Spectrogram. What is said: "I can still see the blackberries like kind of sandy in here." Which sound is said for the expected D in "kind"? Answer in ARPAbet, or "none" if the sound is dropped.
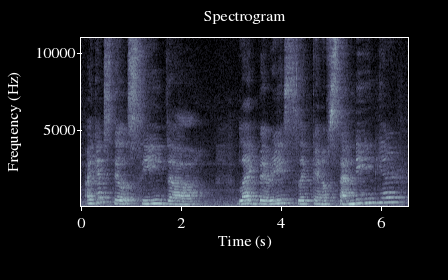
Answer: D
